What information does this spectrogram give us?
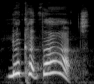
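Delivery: very high, loud surprised cry; surprised skeleton. A narrator's reading. Big skeleton sees the dog in pieces, in a high surprised cry. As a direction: gasp out the discovery. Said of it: "the big skeleton said".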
